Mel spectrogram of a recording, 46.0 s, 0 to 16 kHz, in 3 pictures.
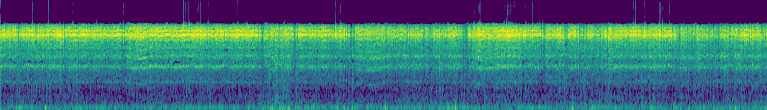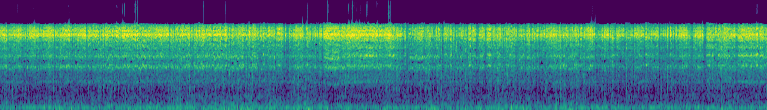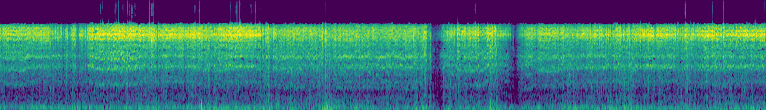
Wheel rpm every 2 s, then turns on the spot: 230, 230, 230, 230, 230, 230, 220, 230, 240, 230, 230, 230, 230, 230, 230, 230, 220, 220, 200, 170, 130, 220, 230.
none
